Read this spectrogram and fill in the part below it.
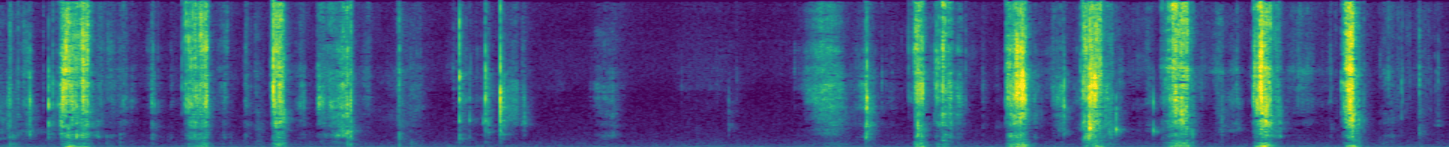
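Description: Dry crinkling and crunching of window envelopes and coloured tissue paper in bursts, close and crisp, with a short quiet pause midway before the rustling resumes more loudly.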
